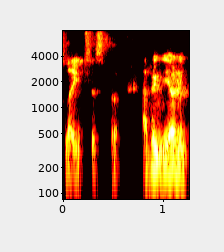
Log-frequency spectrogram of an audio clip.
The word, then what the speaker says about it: Latus: of the company it's latest health yeah i mean it looks like lattice uh it does but um technically it's pronounced latest but i think the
